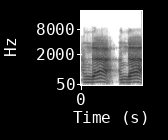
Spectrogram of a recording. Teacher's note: अंगा अंगा उच्चारण देखो मुह और नाक दोनों से हो रहा है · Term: अनुनासिक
